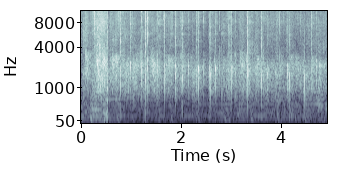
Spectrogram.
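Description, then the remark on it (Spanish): Dense, sustained applause from a large audience in the Salón de Actos of Onda Cero Radio, a steady wash of many hands clapping at once with sharp individual claps standing out, loud throughout. “Así que también un aplauso muy fuerte para él.”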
